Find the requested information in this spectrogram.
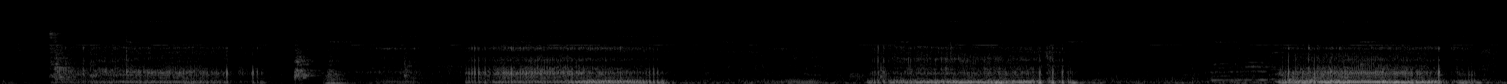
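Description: Loud, low rattling snores on each breath in, about four over fifteen seconds, with quiet breathing out between them; snoring.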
